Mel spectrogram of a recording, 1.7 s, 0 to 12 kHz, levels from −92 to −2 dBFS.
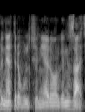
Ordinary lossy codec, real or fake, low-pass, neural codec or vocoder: AAC, 32 kbps; real; 7.2 kHz; none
